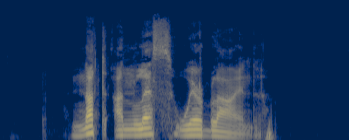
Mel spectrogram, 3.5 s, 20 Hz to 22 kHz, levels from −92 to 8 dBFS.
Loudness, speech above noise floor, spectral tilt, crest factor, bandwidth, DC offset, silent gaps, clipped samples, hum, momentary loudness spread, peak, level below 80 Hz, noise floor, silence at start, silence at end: -26 LUFS; 63 dB; -5.5 dB/octave; 24 dB; 14 kHz; under 0.1%; none; under 0.1%; none; 21 LU; -4 dBFS; -58 dBFS; -89 dBFS; 0.75 s; 0.75 s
